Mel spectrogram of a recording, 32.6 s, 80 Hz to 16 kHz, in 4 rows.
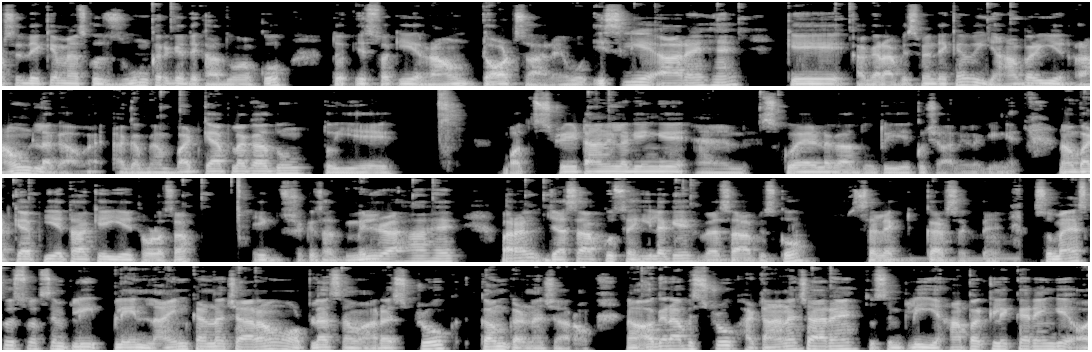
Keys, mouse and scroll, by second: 1.1 click, 1.8 alt+scroll up 1, 12.5 click, 16.4 click, 22.2-22.8 alt+scroll down 1, 23.9 click.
